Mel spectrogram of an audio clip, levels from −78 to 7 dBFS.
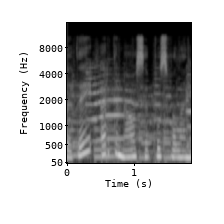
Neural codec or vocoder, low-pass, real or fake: none; 10.8 kHz; real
